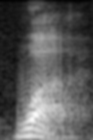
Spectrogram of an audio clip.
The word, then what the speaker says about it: were: use the long pronunciation but the majority of the time we're going to use the other pronunciation of this word in english which is wha why is that it's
